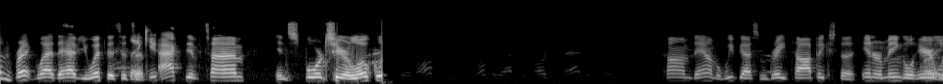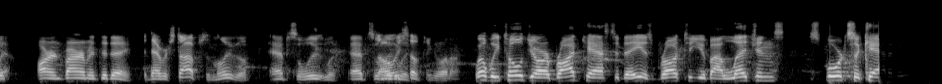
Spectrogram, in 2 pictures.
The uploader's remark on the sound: we are LIVE from Skyview park in J-town for opening day for Little League Baseball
